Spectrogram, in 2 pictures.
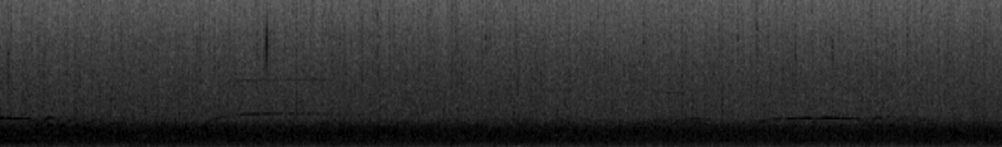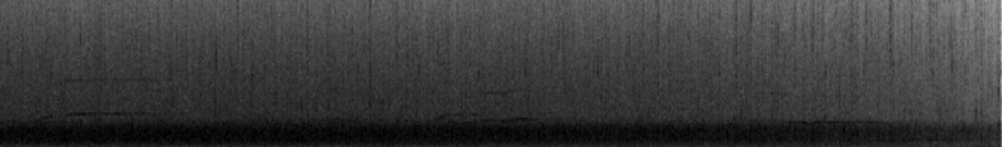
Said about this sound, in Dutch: Geef ze een enorme applaus voor de grootste fanfare van Nederland.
